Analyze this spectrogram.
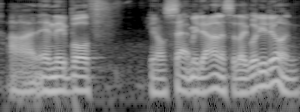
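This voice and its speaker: A man with a Midwestern American accent against a quiet background. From northeast Ohio, US. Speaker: school principal. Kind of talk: casual interview.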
